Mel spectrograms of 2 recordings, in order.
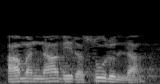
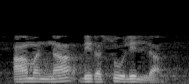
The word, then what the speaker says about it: آمنا برسول اللہ: دوران نعت ایک جملہ پڑھا گیا آمنا برسول اللہ, یہ غلط ہے. صحیح تلفظ یوں ہے آمنا برسول اللہ.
